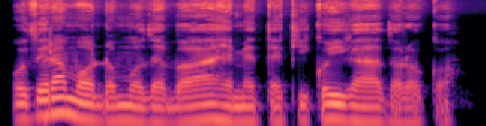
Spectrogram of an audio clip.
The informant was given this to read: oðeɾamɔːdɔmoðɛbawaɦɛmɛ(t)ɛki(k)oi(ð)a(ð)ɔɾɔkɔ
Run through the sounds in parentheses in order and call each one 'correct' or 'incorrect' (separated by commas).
correct, correct, incorrect, correct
